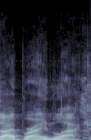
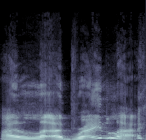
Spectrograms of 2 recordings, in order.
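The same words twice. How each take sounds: First: Quoting the friend through a laugh; lightly laughing as he repeats it; laughing quote. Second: Higher, louder, slow mock-dumb "I brain lack"; mock dopey friend. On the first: Retold or imitated. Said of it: "And he goes". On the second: Re-performs the friend's dopey line.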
